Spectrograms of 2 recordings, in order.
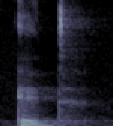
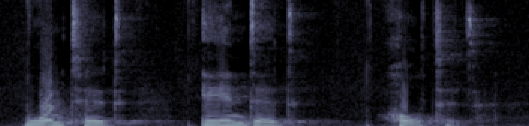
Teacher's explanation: So try and focus on any verb that ends with T or D. You pronounce the ED as id, not ed, id.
